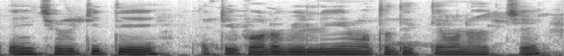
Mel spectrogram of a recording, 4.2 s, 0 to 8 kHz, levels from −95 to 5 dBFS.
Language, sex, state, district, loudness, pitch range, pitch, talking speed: Bengali, male, West Bengal, Alipurduar, -15 LUFS, 125-135 Hz, 125 Hz, 125 wpm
